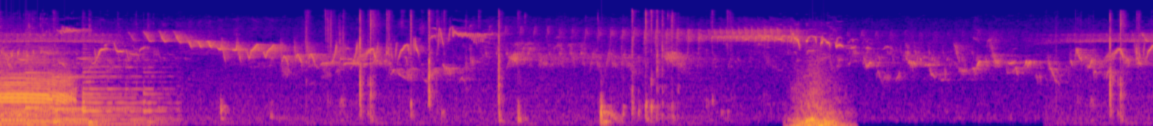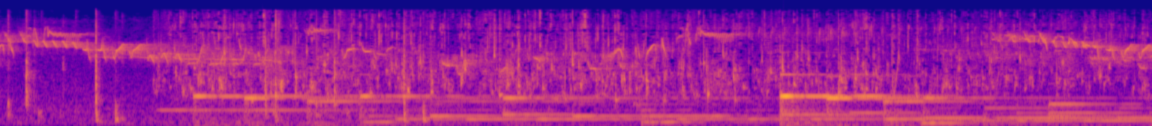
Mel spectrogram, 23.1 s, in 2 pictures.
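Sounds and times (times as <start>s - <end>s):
birds chirping: 10.4s - 23.0s.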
